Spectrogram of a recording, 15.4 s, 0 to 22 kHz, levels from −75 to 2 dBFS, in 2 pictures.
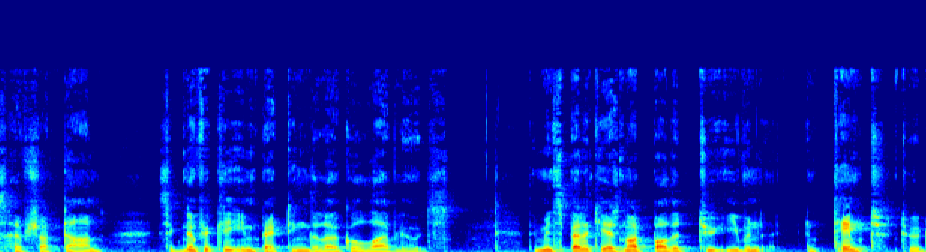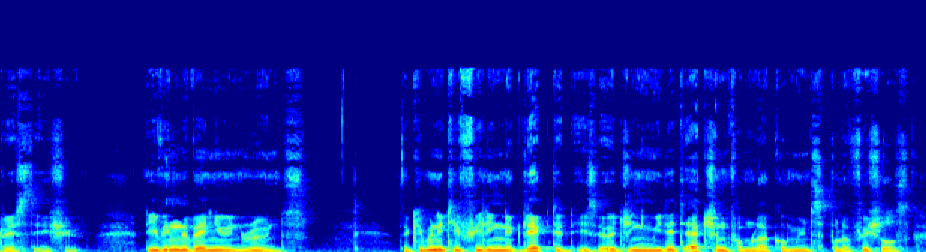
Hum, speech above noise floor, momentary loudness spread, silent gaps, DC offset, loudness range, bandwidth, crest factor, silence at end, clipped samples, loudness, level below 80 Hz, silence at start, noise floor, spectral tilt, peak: none; 28 dB; 16 LU; none; under 0.1%; 4 LU; 16.5 kHz; 22 dB; 0.05 s; under 0.1%; -22 LUFS; -50 dBFS; 0 s; -50 dBFS; -7 dB/octave; -2 dBFS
